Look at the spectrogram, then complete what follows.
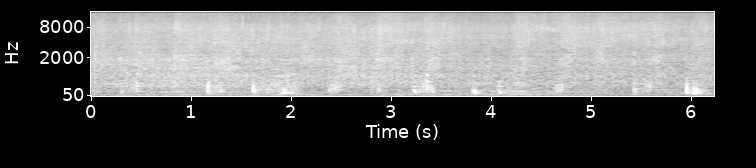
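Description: Minced chicken frying in oil in an aluminium karahi, sizzling steadily, while a wooden spatula stirs it, scraping and knocking against the pan at irregular intervals.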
